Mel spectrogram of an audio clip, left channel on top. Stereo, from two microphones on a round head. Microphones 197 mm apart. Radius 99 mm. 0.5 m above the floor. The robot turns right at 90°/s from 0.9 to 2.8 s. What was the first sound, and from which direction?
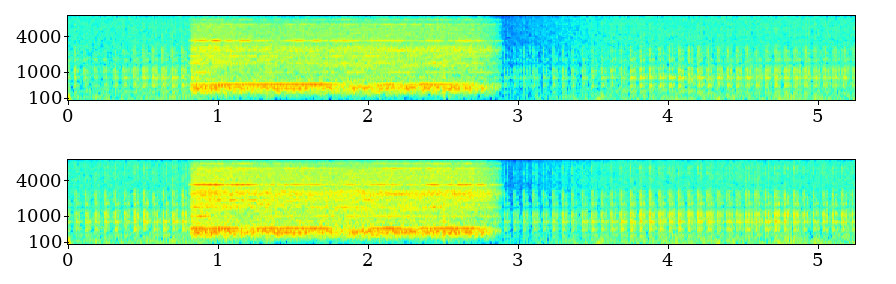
Only background noise.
